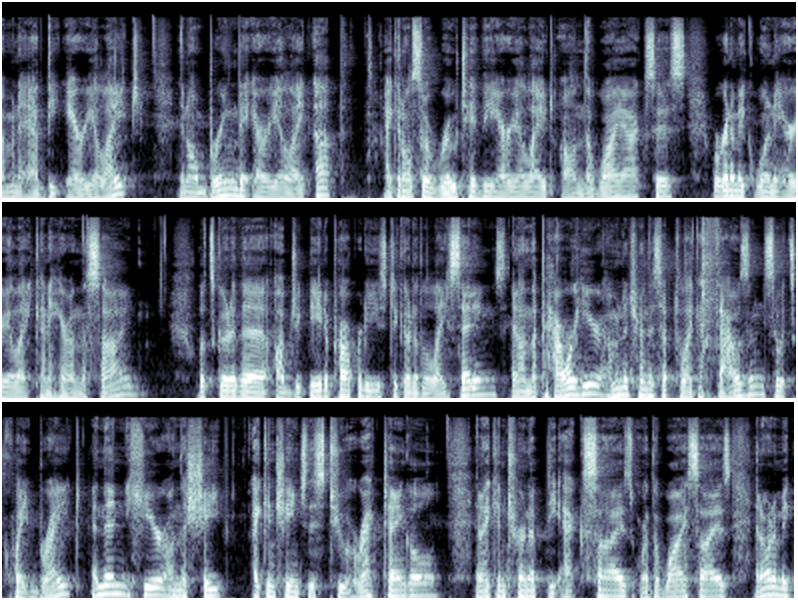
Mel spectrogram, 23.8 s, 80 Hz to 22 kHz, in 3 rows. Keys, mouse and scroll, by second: 0.5 click, 1.6 typing, 2.8 click, 4.0-5.5 typing, 7.7 click, 8.0-8.3 typing, 8.2 click, 8.3 click, 8.6-9.8 drag, 10.3 click, 11.3-12.9 drag, 12.0 shift+middle click, 12.1-12.9 shift+scroll up 1, 12.9-14.0 scroll up 1, 13.4-15.0 drag, 14.0-16.3 typing, 16.0 click, 17.6 click, 19.4 click, 20.4-22.0 drag, 22.3 click, 23.0-23.8 scroll down 1, 23.2-23.8 middle drag, 23.5 r, 23.7 click, 23.7 g.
